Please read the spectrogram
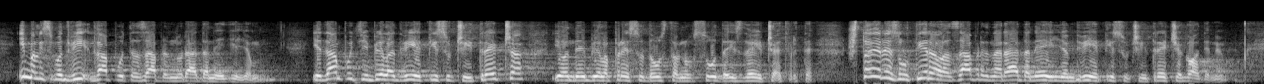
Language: Croatian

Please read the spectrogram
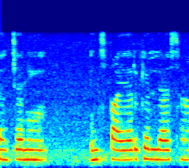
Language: Konkani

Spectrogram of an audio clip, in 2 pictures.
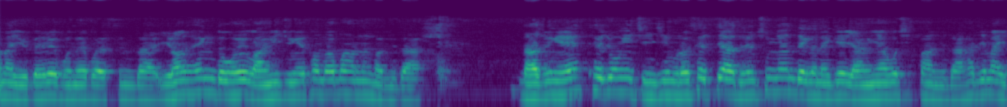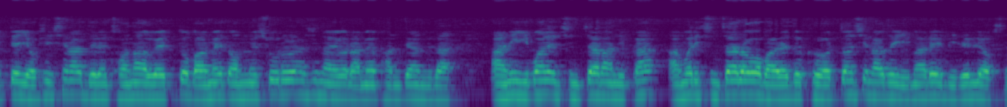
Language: Korean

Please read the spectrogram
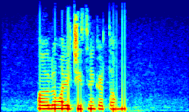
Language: Urdu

